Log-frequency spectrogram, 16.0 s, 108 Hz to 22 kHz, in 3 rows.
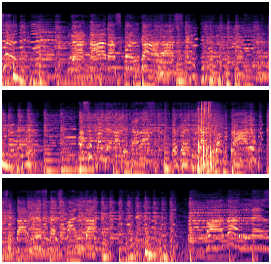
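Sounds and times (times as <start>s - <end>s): accordion music with bass and drums: 0.0s - 16.0s.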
